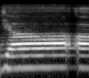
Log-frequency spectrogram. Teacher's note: جاء میں حمزہ پایا جا رہا ہے سبب مد، تو اس کا مطلب یہاں پہ بڑی مد ہو رہی ہے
